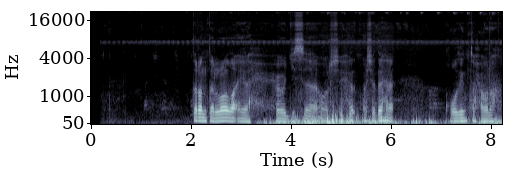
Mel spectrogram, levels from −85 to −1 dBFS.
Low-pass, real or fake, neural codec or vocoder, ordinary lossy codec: none; real; none; none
